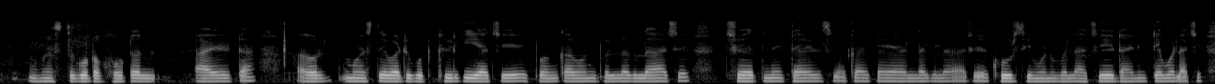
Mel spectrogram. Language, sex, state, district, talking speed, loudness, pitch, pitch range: Halbi, male, Chhattisgarh, Bastar, 170 wpm, -28 LUFS, 145 Hz, 145-150 Hz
